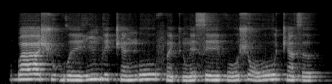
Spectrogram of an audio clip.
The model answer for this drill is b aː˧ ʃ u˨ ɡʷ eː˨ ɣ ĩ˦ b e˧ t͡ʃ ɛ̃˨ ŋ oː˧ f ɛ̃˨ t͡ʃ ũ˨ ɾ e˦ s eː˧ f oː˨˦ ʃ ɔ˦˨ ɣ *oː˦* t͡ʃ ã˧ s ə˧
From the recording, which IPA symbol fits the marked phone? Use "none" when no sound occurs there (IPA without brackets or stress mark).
oː˦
